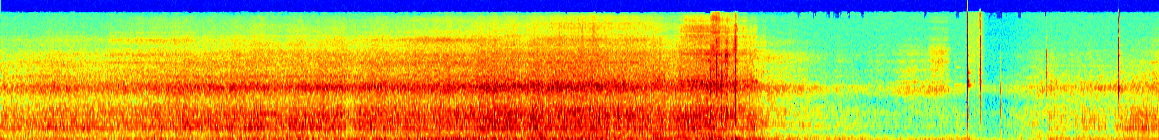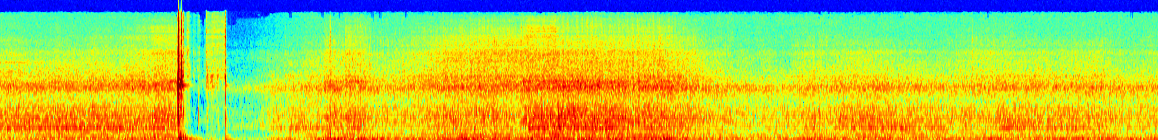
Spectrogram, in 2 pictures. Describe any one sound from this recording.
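Wind rushes and buffets loudly past a paraglider in flight.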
